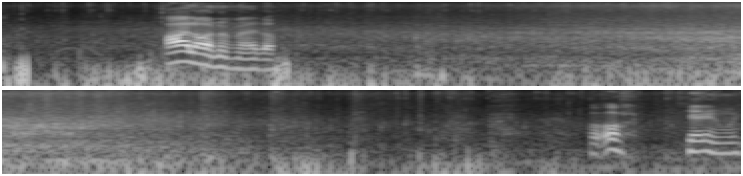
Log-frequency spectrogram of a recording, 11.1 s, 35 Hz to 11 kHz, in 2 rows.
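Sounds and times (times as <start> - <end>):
wind buffeting microphone: 0.0 - 11.0
car tyres on wet road: 0.6 - 9.2.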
